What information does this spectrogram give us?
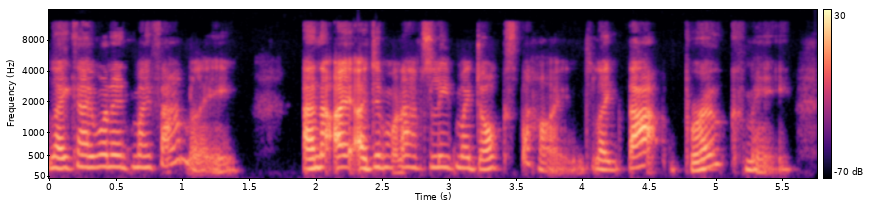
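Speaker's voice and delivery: tearful crying speech. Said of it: "I am crying".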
